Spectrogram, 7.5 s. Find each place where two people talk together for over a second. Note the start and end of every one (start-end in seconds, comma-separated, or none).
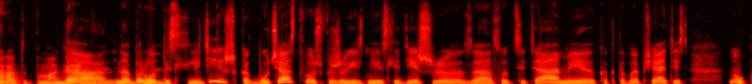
0.5-1.8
